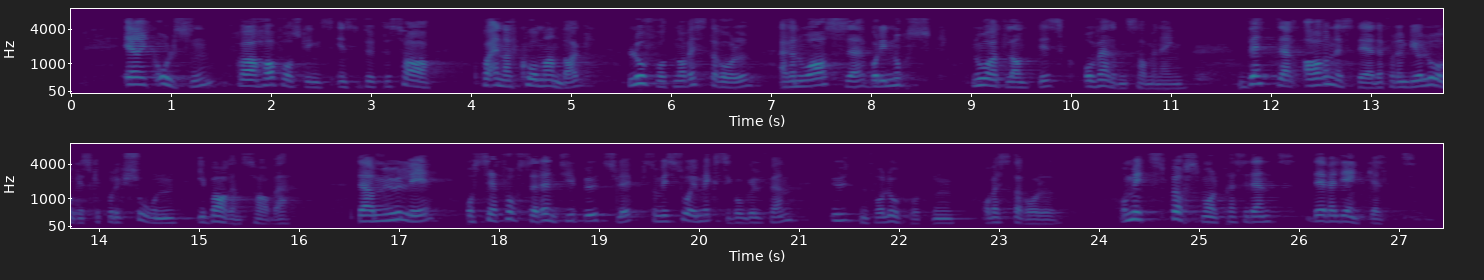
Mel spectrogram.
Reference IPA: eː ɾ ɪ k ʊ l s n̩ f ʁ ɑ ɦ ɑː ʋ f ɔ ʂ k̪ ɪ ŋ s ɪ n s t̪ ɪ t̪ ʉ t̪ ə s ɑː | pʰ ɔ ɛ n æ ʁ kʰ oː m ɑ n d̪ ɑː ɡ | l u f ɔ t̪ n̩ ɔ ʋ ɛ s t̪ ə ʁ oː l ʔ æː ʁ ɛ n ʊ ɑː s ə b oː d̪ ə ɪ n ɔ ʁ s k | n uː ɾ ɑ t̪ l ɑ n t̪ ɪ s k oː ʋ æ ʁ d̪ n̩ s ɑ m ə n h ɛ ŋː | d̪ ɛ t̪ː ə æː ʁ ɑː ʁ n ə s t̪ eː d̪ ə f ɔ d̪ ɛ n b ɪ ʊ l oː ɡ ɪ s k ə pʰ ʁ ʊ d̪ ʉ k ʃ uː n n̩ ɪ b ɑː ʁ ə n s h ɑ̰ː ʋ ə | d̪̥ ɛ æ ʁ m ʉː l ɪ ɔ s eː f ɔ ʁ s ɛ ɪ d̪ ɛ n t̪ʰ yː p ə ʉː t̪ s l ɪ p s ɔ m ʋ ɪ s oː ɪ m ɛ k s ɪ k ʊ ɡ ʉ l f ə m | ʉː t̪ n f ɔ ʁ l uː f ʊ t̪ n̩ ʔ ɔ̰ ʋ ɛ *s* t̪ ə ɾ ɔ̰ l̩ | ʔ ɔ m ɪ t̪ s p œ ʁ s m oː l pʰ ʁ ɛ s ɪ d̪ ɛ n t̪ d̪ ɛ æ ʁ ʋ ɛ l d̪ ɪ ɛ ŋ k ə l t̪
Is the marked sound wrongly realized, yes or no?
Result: no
